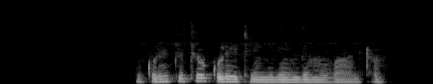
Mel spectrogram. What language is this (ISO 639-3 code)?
lug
